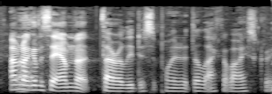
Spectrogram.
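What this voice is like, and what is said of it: Australian accent. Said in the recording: “Is from Australia, if those who can't tell by the accent.”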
